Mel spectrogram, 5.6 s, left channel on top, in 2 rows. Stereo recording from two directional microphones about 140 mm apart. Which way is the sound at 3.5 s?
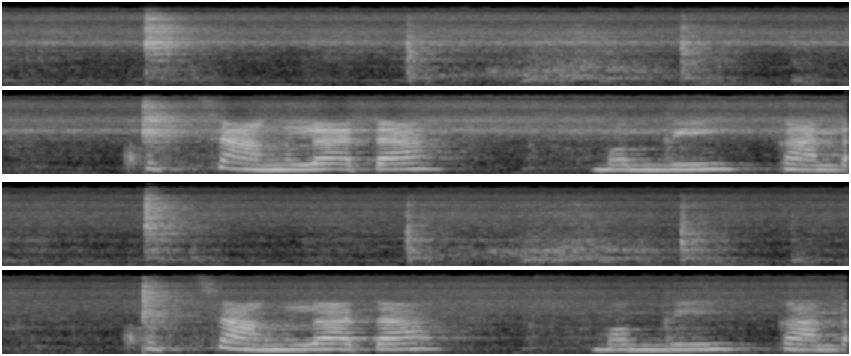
10° left (ahead or behind).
